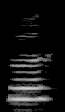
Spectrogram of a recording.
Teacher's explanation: T is like the English T, but as it goes with the p sound, it's stronger and it makes some air flow out. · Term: t sound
